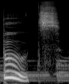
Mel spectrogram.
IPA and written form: buts (Boots)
